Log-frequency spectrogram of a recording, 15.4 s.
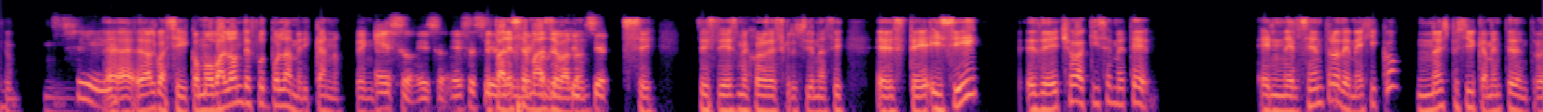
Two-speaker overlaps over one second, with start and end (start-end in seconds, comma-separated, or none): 4.8-6.1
